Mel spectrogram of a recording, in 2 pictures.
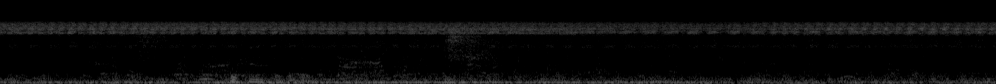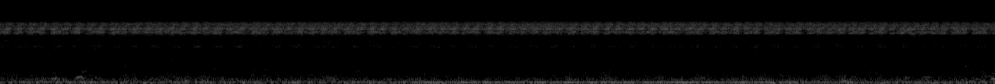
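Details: A continuous shrill buzz from a sunset cicada chorus fills the air above the cliffs of Cape Fiolent in Crimea. It holds even and unwavering throughout, with a soft wash of waves underneath.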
